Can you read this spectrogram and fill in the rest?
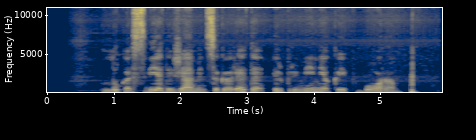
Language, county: Lithuanian, Tauragė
